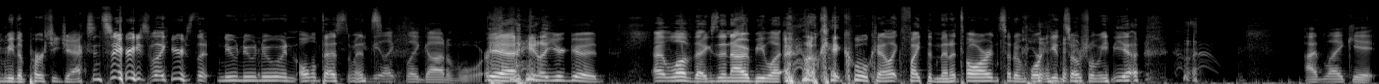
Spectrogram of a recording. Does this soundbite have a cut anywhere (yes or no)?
no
